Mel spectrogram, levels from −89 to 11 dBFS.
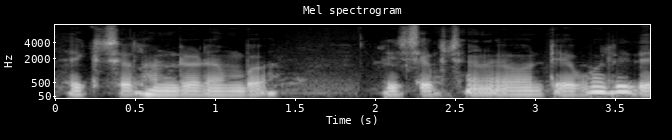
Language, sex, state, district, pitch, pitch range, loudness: Kannada, female, Karnataka, Bidar, 105 Hz, 100-130 Hz, -14 LUFS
